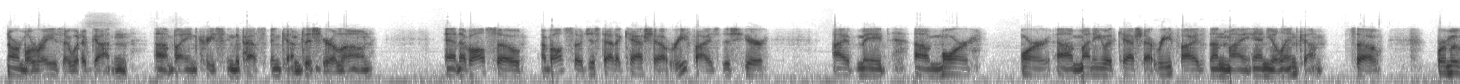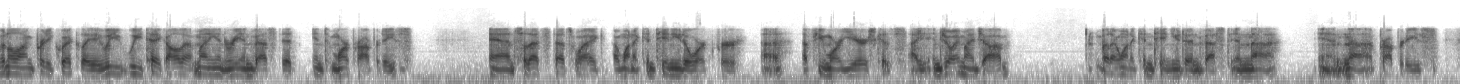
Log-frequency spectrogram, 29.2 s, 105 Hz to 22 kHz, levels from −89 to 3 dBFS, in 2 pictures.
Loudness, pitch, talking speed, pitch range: -22 LUFS, 95 Hz, 195 wpm, 90-100 Hz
